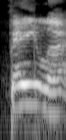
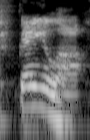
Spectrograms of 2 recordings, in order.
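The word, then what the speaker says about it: Fela: that person i'm sorry i was mispronouncing bayla as fella sorry oh okay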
